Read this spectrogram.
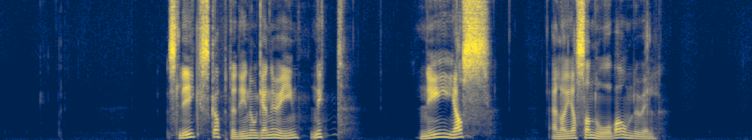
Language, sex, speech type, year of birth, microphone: Norwegian, male, read, 1989, Shure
